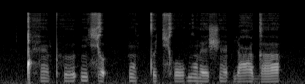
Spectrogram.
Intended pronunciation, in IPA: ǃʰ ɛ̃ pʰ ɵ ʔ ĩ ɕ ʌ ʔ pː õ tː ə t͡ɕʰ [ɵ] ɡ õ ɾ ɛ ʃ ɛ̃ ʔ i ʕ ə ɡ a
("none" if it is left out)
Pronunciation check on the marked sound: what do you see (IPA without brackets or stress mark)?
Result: o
